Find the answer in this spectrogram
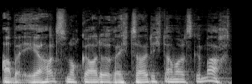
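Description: A man's dark, mellow, somewhat breathy voice at a fairly low pitch, with ordinary pitch variation. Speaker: author and publisher. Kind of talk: interview about his book. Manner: halting with many fillers.

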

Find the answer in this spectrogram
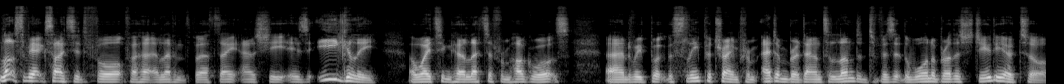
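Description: Recorded very cleanly against a silent background, a man with a British accent speaks at a fairly quick pace with ordinary pitch variation. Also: medium pitch for a man. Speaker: podcast co-host. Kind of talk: casual chat. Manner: chatty, hesitant with fillers.

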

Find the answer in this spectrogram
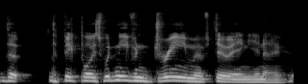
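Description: A man speaks with a British accent at a moderate pace. The background is quiet. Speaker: podcast co-host. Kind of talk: casual chat.

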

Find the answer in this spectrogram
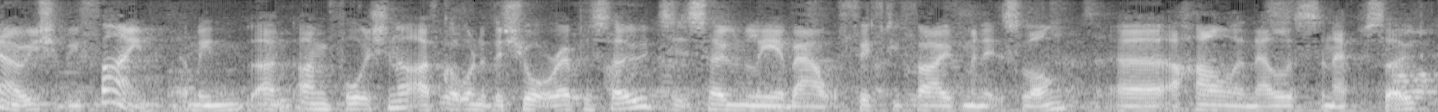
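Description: Very fast and with hardly any pauses, a man speaks at medium pitch and very even loudness, with audible room echo and noticeable background noise. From northeast England, Newcastle. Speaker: transcription volunteer. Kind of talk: casual chat. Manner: hesitant.

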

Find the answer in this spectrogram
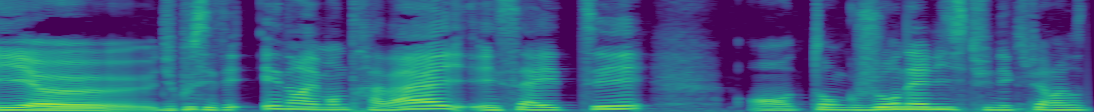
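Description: A fairly low-pitched woman at a moderate pace with ordinary pitch variation, in a very clean recording with a silent background. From France, Tours. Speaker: journalist and podcaster. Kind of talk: interview. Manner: hesitant, many fillers.

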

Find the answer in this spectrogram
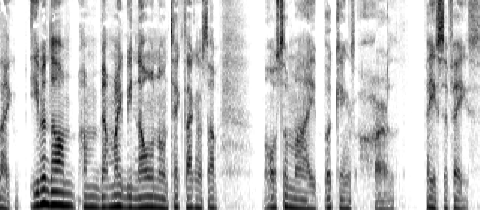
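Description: Dark and mellow in tone, a man's fairly low voice comes out somewhat breathy with fairly even intonation. His pace is moderate, with long, frequent pauses. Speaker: entertainer and food critic. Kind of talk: casual interview. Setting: studio.

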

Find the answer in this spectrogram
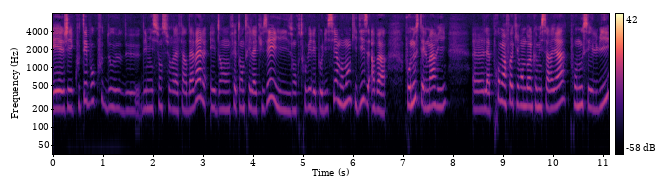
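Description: A woman with an ordinary speaking voice talks at a fairly quick pace in a fairly high pitch. The recording is very clean, with a silent background. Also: ordinary pitch variation. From France, small village. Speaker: author and feminist activist. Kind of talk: interview.

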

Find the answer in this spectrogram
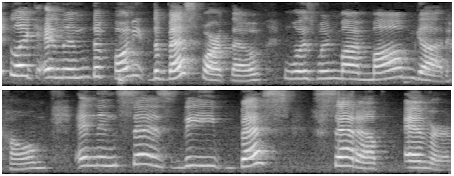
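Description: Speaking very slowly with an American accent, a woman uses a high pitch that swings very widely. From Texas, Tyler. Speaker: podcast host and comedian. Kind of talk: casual chat.

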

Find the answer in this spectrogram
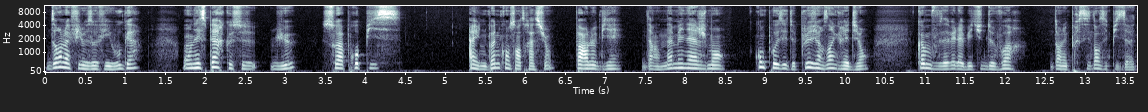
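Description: A woman speaks at a moderate pace with a dark, mellow tone, leaving long, frequent pauses. The recording is very clean, with a silent background. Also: fairly low pitch for a woman, ordinary pitch variation. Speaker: podcast host on home decoration. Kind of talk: relaxed podcast monologue.

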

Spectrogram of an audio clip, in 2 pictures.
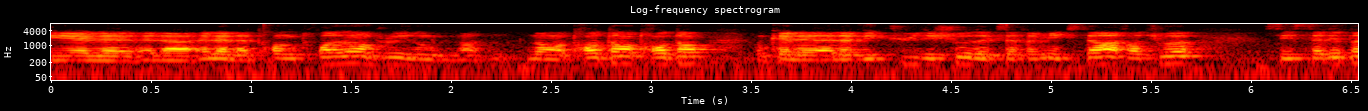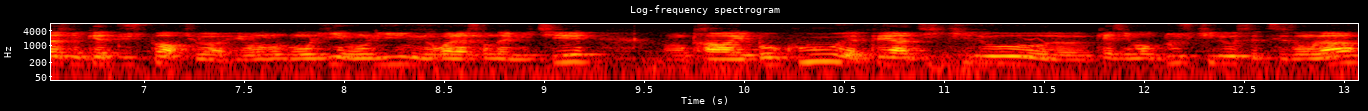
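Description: A man with fairly high pitch rattles along at a very fast pace, with big swings in loudness and ordinary pitch variation, over noticeable background noise. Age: 20s. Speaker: strength and conditioning coach. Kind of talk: casual interview.

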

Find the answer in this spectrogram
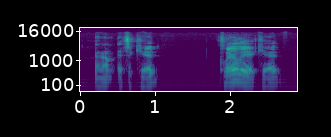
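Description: With a Canadian accent, a man talks in a fairly low pitch with vocal fry. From Canada (Brampton, Ontario). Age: 40s. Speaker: comedian and magician. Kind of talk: casual chat.

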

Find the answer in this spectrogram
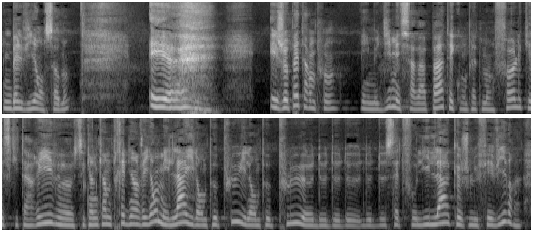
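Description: This woman talks at a moderate pace with a medium pitch. Her pitch varies in an ordinary way, broken by long, frequent pauses. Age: 30s. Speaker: comedian. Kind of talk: testimony.

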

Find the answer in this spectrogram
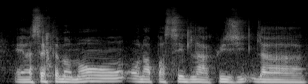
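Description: At a fairly slow pace, a man speaks in a medium pitch. His pitch varies in an ordinary way. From Flemish Belgium, Halle. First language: Dutch (speaking French). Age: 50s. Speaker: hospital kitchen manager. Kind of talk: interview testimony. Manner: halting.

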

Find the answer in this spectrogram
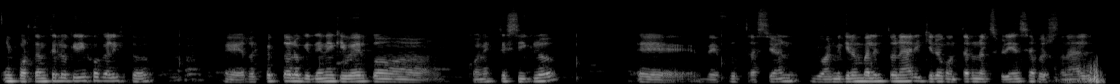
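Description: A man with a plain, everyday voice, fairly high in pitch, with fairly even intonation. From Chile, Santiago. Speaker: podcast co-host. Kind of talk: casual chat.

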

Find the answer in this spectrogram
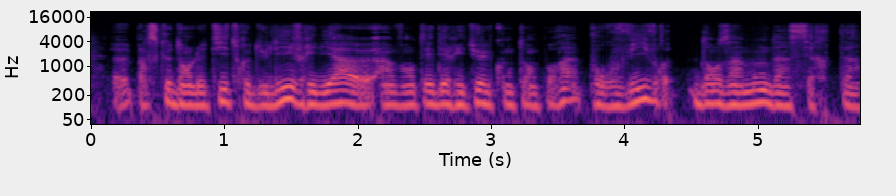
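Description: A man at a moderate pace and medium pitch, with fairly even intonation. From Belgium, Brussels. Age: 60s. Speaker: doctor and author. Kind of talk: interview conversation. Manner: hesitant, many fillers.

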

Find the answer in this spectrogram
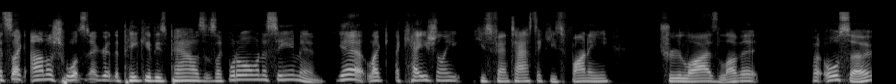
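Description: A man with an Australian accent, lively intonation and a fairly quick pace, in a dry, close sound with no echo over a quiet background. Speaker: film critic and podcaster. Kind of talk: casual chat.

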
